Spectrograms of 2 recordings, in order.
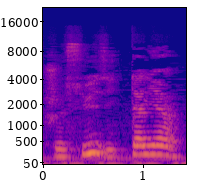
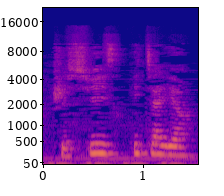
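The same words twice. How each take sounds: First: "Je suis italien" in a hammed-up Italian accent. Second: Said in the usual way. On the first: Shown as a demonstration. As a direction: roll it out like an Italian man. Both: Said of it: "I'd probably do it with an Italian accent".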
